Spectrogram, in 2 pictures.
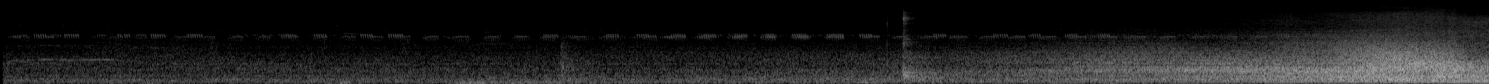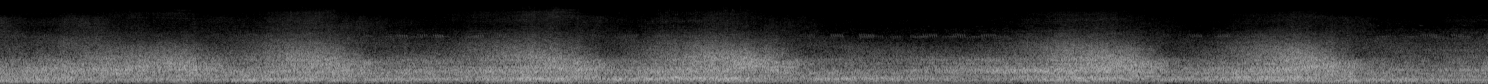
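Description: JR West 87 series Twilight Express Mizukaze, a ten-car diesel-hybrid cruise train, approaching. Its running noise grows from about ten seconds in and stays loud, swelling and easing about every two seconds. Before that there is only a faint, high pulsing trill over quiet surroundings.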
